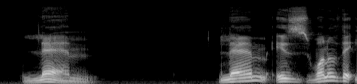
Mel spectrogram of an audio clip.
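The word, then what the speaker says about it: لام: lamp pronounced in Arabic you pronounce Lem when the front edge of the tongue is raised and pressing against the alveolar Ridge and when we say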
